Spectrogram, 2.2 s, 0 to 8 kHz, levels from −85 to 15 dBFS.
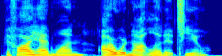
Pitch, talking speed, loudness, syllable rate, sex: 205 Hz, 295 wpm, -16 LUFS, 6.2 syllables/s, female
